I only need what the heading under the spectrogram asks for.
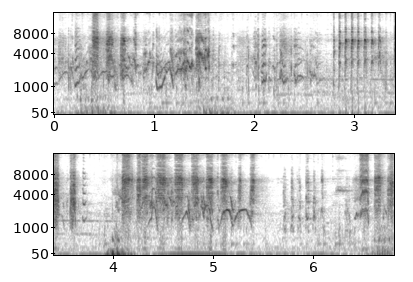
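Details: Pet budgerigars of rare colour mutations; busy warbling chatter of looping whistles, clicks and rapid ticking bursts, several birds calling over one another with brief pauses.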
